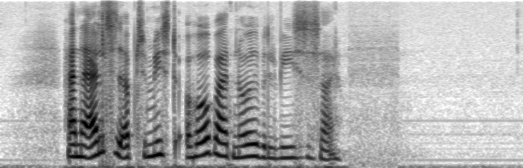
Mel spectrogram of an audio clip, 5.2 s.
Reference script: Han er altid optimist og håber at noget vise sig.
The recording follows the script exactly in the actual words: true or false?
false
